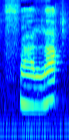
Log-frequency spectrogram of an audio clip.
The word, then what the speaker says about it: falaq: Qul a'udzu birabbil falaq. Awas, huruf akhir itu ada huruf qalqalah, qaf, maka harus dipantulkan cara membacanya.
